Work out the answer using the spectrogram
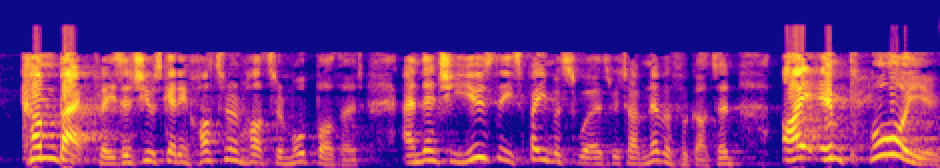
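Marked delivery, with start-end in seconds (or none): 5.6-7.1 put-on high, loud shout in a Welsh accent. Speaker recalling a woman's famous words, retold shout in Welsh accent. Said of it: "she shouted. In her Welsh accent".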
